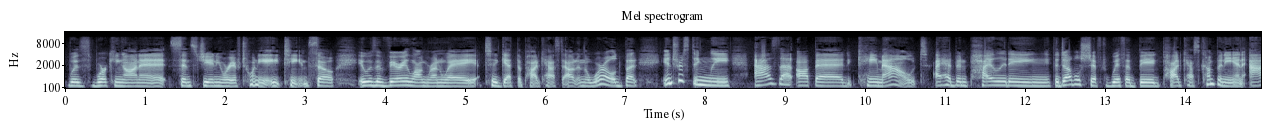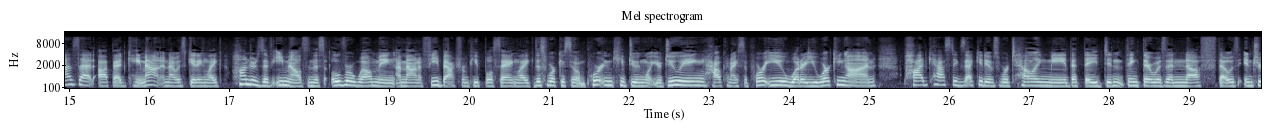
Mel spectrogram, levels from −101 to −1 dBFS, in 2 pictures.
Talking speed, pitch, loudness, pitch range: 205 wpm, 195 Hz, -19 LUFS, 185-215 Hz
